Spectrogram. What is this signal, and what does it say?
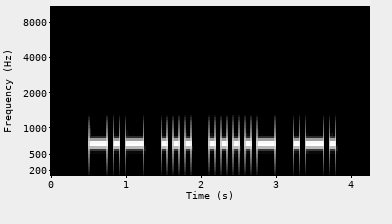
Morse code, heard as a keyed tone, about 15 wpm, 700 Hz. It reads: KS4R
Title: USA Call Signs - 4 Characters - Repeated 3x - 15wpm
